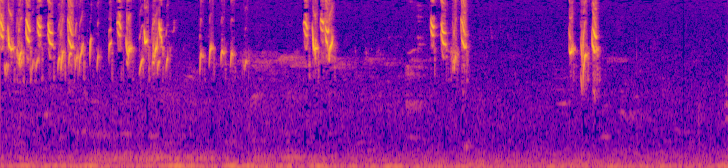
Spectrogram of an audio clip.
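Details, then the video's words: Group 'bataba' song of European goldfinches used as a singing stimulus: a rapid opening flurry of high, sparkling twitters, then shorter bursts of chirps spaced by silent gaps. "أخرج حسونك من صمته واكتشف التغاريد المخفية لديه.. بتبتة رهيييبة وتحفيز خراااافي"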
